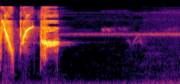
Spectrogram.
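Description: Songbird perched close to the microphone giving a quick call: a steep falling whistle, a rising whistle and a short final note, all within the first second.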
